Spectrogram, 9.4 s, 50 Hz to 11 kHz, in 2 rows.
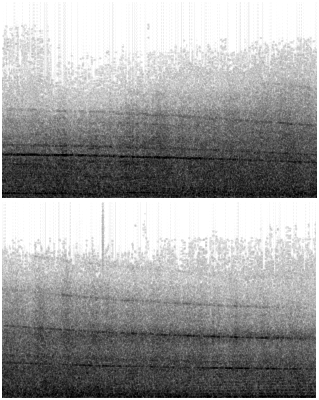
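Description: A Boeing 747 roars low overhead as it climbs after takeoff.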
